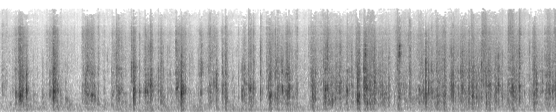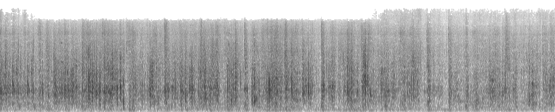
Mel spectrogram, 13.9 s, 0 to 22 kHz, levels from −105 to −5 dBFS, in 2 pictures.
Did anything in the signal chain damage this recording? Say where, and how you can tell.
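Yes. Between 7.06 and 11.93 s the receiver shows digital radio blending to analogue: a 0.43 s cross-fade to FM brings hiss about 25 dB below the signal at unchanged level. Rising hiss distinguishes it from codec band-limiting.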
